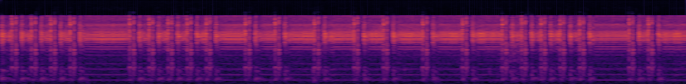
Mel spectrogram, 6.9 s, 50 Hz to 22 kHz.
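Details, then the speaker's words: 2000 Saab 9-3 manual, key in on position, engine not running: fast uneven relay clicking, two or three a second, with battery and oil lights flickering; at start position it goes quiet and won't start; cause not found. "i'm going to turn the car to the on position you'll notice the battery and the oil light flickering with the clicking of the relays"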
